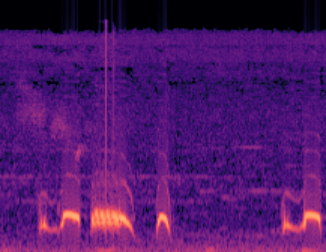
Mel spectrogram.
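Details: Spotted dove cooing in the Thổ Sấm voice style, used to stir other doves into calling: mellow low coos, short notes then a long held one, a pause, then another paired phrase, over faint low rumble.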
